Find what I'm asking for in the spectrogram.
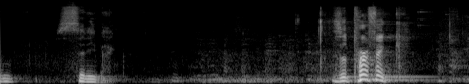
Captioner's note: laughter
